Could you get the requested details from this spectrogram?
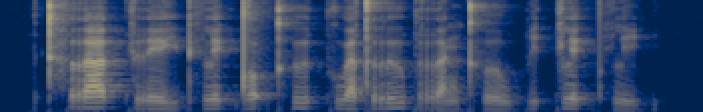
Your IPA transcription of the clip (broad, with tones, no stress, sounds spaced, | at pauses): kʰ r aː˥˩ t̚ k r eː˨˩ j pʰ l e˥˩ k̚ d ɔ˥˩ ʔ kʰ ɯː˥˩ t̚ k u˧ a̯ t r ɯː˥˩ p r a˩˦ ŋ kʰ ɤː˩˦ w p i˦˥ t̚ k l e˥˩ k̚ pʰ l i˨˩ ʔ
